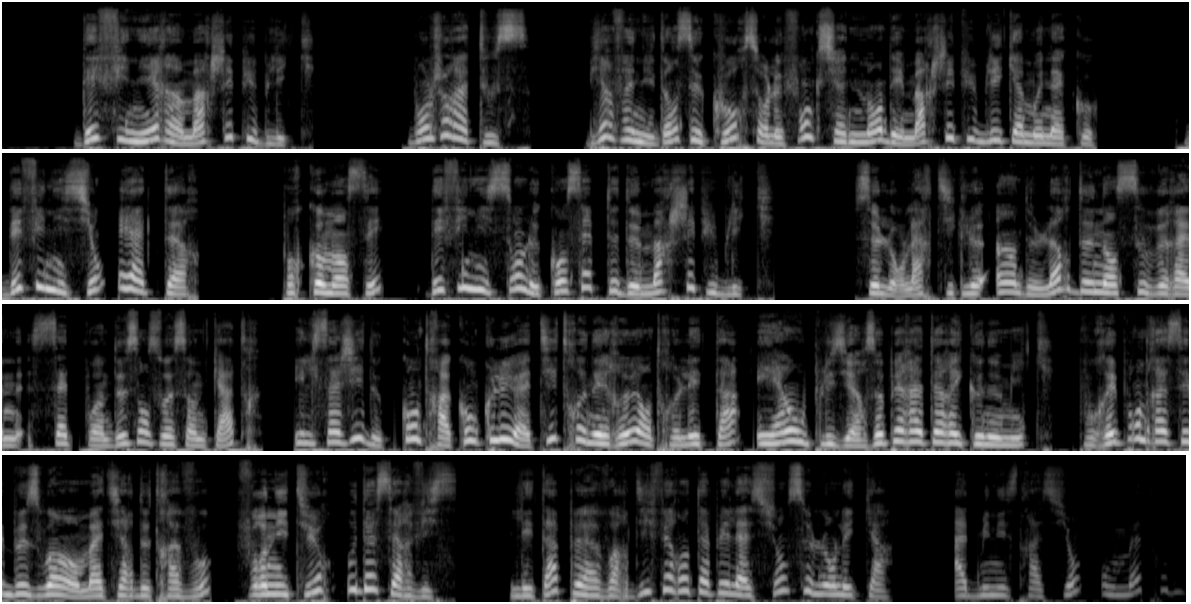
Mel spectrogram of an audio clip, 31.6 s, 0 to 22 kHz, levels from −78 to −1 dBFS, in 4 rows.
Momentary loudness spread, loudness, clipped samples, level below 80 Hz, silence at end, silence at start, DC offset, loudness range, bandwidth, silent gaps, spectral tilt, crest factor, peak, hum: 14 LU; -25 LUFS; under 0.1%; -48 dBFS; 0.3 s; 0.5 s; under 0.1%; 6 LU; 18 kHz; 2.39-2.43 s, 2.52-2.65 s, 7.63-7.67 s, 9.39-9.45 s, 13.09-13.59 s, 26.77-27.13 s, 29.68-30.09 s; -5 dB/octave; 20 dB; -4 dBFS; none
